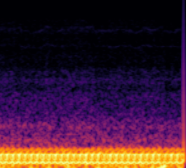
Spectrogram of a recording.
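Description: A motorcycle engine in good running order idles steadily and loudly close by, a smooth even drone with no voices over it.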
